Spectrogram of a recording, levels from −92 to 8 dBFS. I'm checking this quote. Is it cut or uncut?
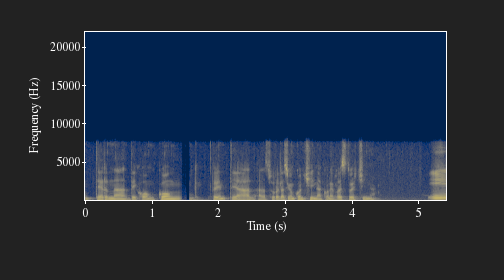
uncut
